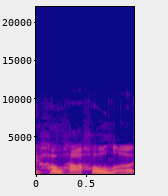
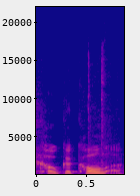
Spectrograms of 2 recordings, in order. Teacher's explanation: they screw up the ka sound and say them as H's. So they say ho-ha-hola instead of Coca-Cola. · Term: La Gorgia Toscana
